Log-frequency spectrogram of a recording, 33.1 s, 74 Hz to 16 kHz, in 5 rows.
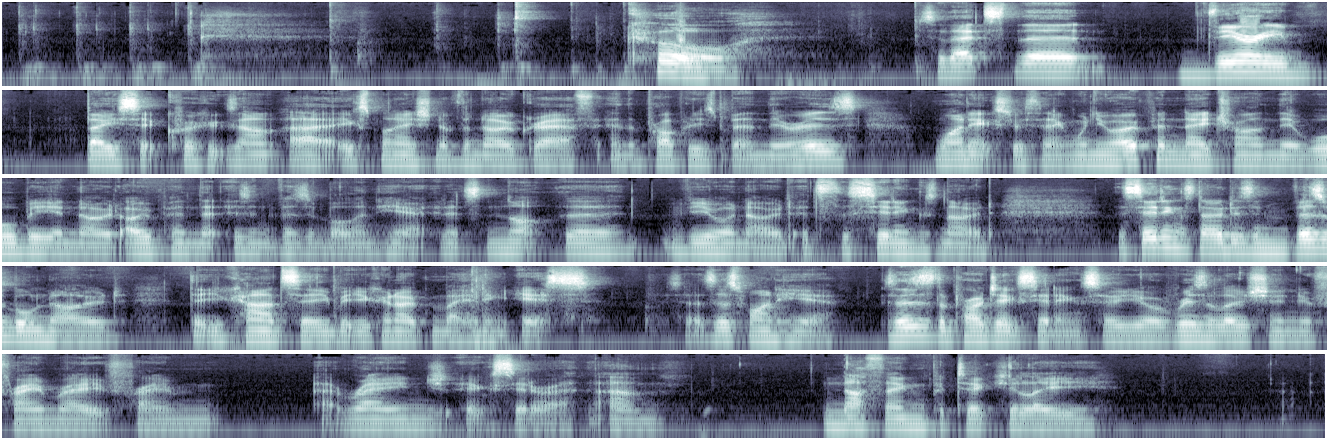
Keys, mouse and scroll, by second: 0.6 d, 0.6 click, 0.9 d, 2.3 click, 2.4 BackSpace, 2.9 click, 3.6 click, 4.6 click, 5.7 middle click, 9.1 click, 15.7 click, 17.2 click, 21.6 click, 22.2 s.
